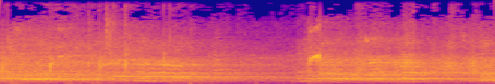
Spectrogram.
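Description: Futsal ball being kicked and bouncing on a sports-hall court, in short knocks under a steady din of crowd voices and shouting in the hall. A short rising squeak cuts in a little after the middle.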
